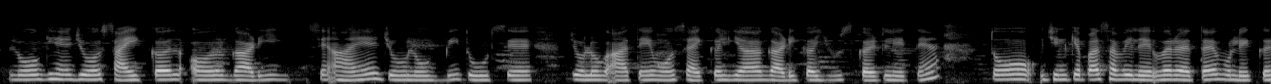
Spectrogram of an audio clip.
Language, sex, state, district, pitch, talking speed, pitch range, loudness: Hindi, female, Bihar, Muzaffarpur, 210 Hz, 170 wpm, 205-225 Hz, -22 LUFS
